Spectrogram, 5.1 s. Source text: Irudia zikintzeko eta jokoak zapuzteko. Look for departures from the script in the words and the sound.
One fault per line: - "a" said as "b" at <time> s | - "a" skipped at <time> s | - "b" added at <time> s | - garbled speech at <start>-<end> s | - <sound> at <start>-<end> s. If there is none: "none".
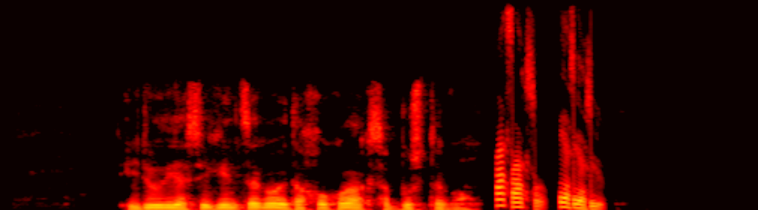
- chirp at 3.3-4.0 s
